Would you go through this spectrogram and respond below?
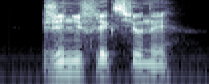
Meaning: to genuflect
- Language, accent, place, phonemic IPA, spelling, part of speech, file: French, France, Lyon, /ʒe.ny.flɛk.sjɔ.ne/, génuflexionner, verb, LL-Q150 (fra)-génuflexionner.wav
